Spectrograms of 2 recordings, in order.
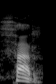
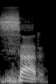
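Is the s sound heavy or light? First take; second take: heavy; light. First: The s sound is heavy and emphatic. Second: The s sound is light and thin. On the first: The speaker calls it right. "সার এরকম হবে" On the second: The speaker calls it wrong. "এখানে যদি আমরা বলি সার তাহলে ভুল"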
